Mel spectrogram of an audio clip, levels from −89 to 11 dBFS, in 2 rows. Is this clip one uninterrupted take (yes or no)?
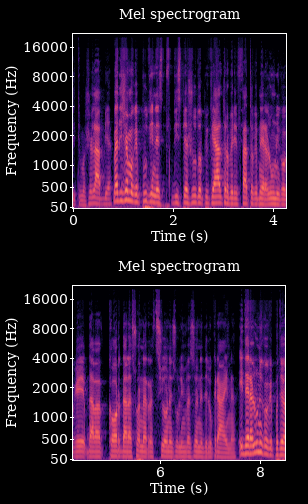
no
